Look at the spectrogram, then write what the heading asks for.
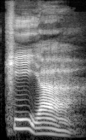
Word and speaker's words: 히스기야: 히즈키야. 그래서 히브리어로는 히즈키야 이렇게 발음이 돼요.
